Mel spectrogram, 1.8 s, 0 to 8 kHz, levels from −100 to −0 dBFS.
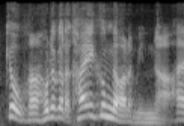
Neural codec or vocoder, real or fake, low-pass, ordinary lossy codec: codec, 16 kHz, 1 kbps, X-Codec, HuBERT features, trained on LibriSpeech; fake; 7.2 kHz; none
